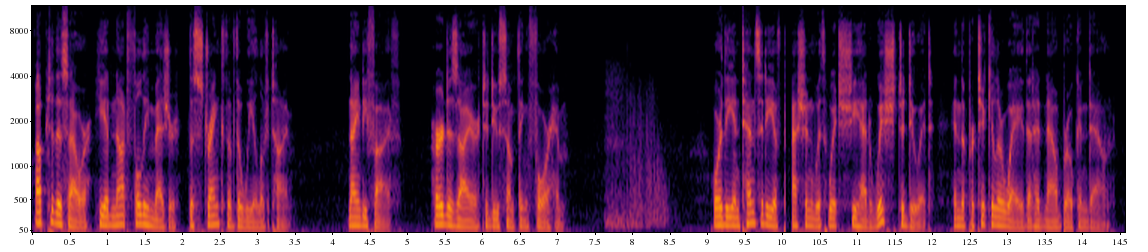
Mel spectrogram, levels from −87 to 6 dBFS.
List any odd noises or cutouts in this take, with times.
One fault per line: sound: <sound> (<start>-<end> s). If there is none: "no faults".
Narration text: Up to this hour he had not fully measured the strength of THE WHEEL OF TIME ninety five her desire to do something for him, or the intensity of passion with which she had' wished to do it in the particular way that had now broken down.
sound: sigh (7.6-8.6 s)
sound: dropout (10.0-10.1 s)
